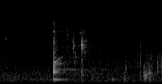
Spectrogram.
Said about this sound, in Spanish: Tú puedes tomar agua. Por ejemplo, voy a tomar agua yo aquí de mi, de mi, de mi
